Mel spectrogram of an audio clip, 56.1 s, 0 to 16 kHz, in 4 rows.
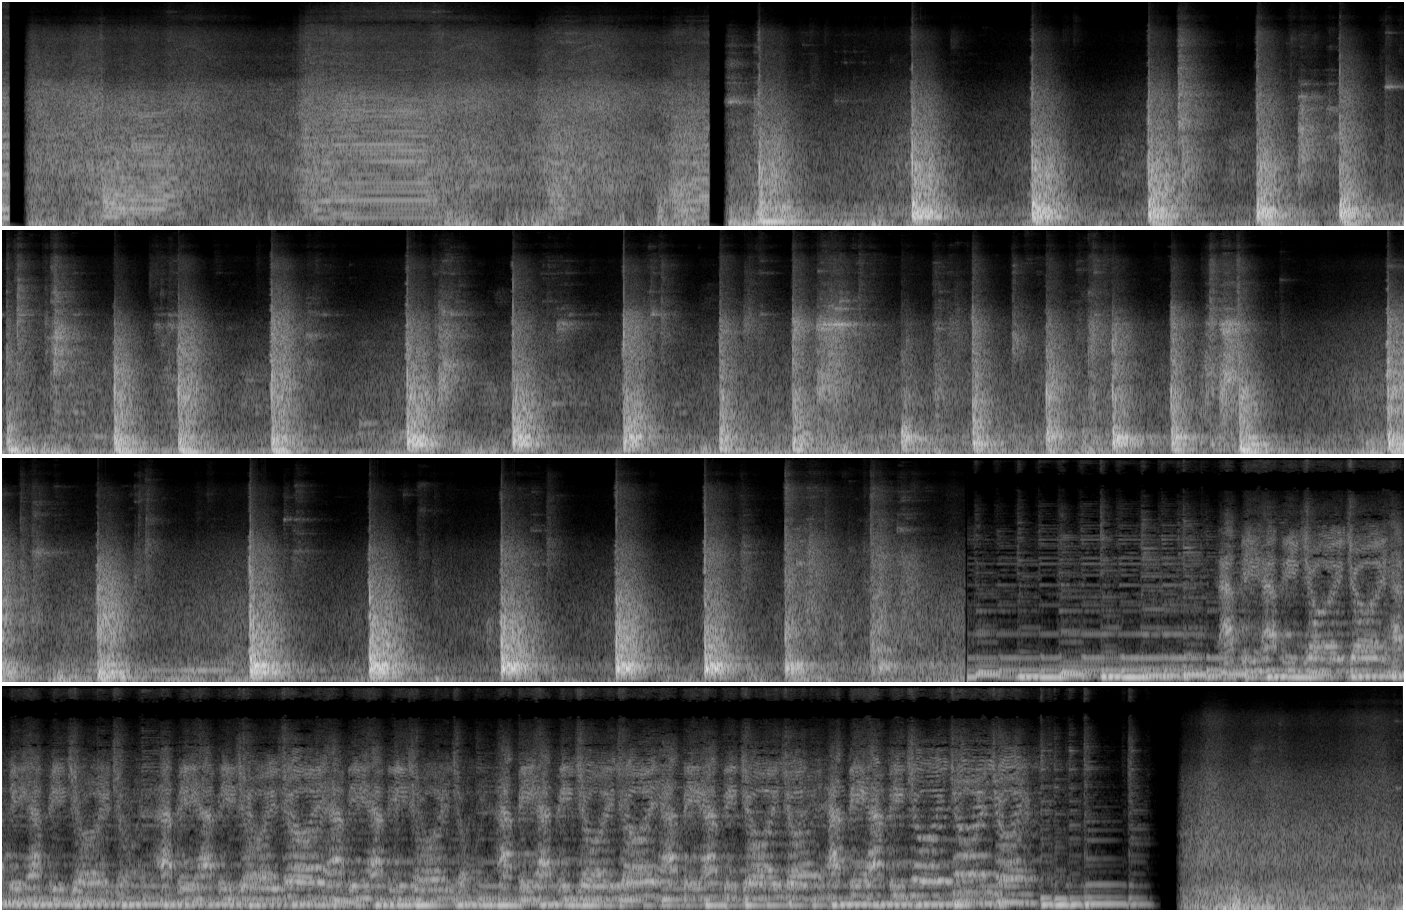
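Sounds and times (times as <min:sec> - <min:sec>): heavy hammer blows on hard material: 0:00.0 - 0:08.3, 0:09.0 - 0:17.3, 0:18.0 - 0:26.9, 0:27.7 - 0:32.4, 0:33.0 - 0:37.1.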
